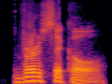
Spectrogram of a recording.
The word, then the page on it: versicle: American English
